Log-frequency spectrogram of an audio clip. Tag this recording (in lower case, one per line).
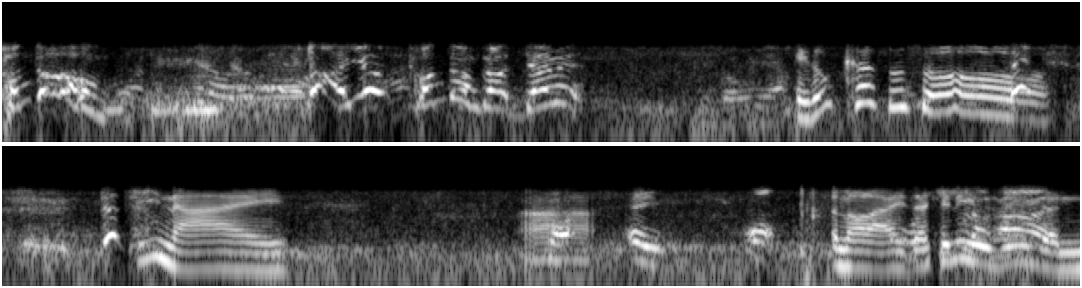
speech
